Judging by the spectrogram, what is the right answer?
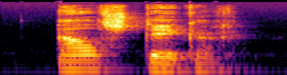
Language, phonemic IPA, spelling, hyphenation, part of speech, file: Dutch, /ˈaːlˌsteː.kər/, aalsteker, aal‧ste‧ker, noun, Nl-aalsteker.ogg
- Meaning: spear for fishing eel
